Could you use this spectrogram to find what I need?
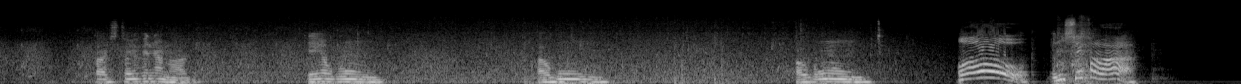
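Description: A man speaks with animation close to a microphone, in short bursts.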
